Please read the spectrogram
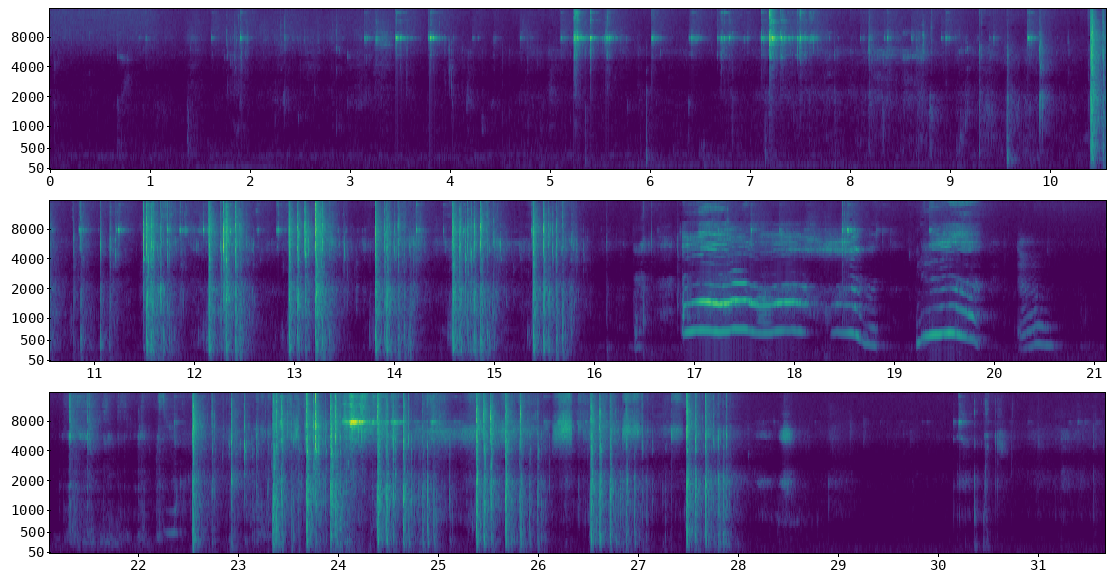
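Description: A plastic Philips Avent sippy cup knocked repeatedly against a plastic high-chair tray, in two runs of sharp knocks, about one or two a second, the second run denser. Between the runs a baby lets out a high squeal that wavers in pitch.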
